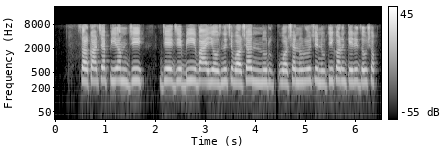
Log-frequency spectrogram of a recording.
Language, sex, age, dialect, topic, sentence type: Marathi, female, 18-24, Varhadi, banking, statement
